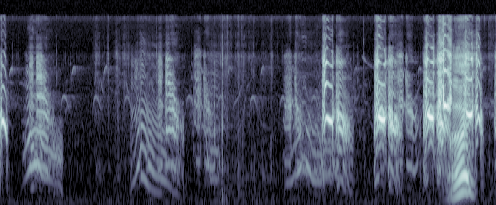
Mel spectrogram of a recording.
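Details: Grey francolins, local fighting birds, calling during a fight: soft slurred notes at first, then loud harsh ringing squawks crowding together toward the end.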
